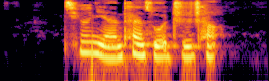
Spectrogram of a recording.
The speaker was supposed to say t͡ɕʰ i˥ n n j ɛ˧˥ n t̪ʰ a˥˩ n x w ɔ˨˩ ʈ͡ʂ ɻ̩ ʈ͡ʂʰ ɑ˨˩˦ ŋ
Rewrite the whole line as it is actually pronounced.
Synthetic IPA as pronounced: t͡ɕʰ i˥ ŋ n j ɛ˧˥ n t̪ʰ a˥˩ n s w ɔ˨˩ ʈ͡ʂ ɻ̩ ʈ͡ʂʰ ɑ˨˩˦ ŋ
